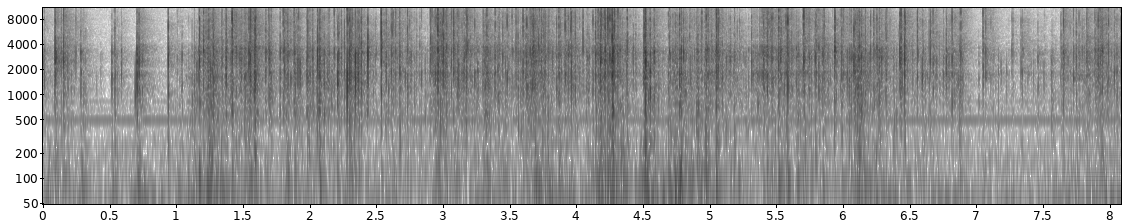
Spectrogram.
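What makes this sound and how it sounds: Fingertips and nails scratch and rub the surface of a partly full black metallised, foil-lined plastic crisp packet lying flat on a table. The result is continuous bright, dense crinkling and crackling with quick sharp bursts, over a faint steady tone.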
